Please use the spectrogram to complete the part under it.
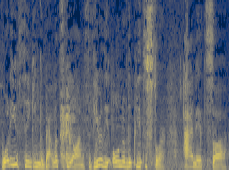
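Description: Teaching a religious class to a group, a rabbi speaks a little fast in a high-pitched, animated voice. The informal lecture features repeated phrases and rhetorical questions, recorded live in a noisy room.

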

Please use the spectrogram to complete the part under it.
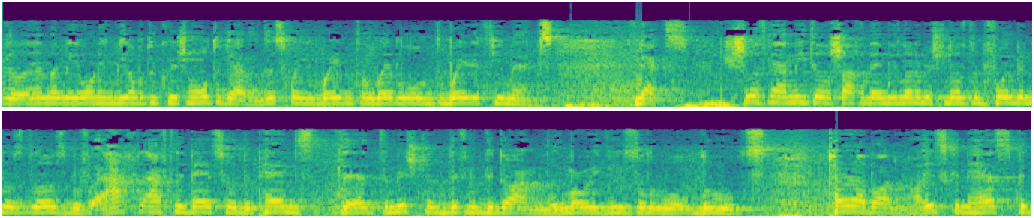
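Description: A man's voice: sits high, mellow. A man teaching an informal Talmud class as a rabbi, repeating and rephrasing as he explains phrase by phrase. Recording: clearly noisy room recording.

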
